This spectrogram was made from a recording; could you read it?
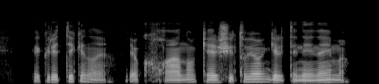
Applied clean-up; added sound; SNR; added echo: none; none; none; none.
